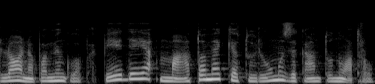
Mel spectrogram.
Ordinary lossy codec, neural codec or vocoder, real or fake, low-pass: AAC, 32 kbps; none; real; 7.2 kHz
